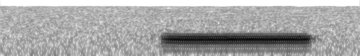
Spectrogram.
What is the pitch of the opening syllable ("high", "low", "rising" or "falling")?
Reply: high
